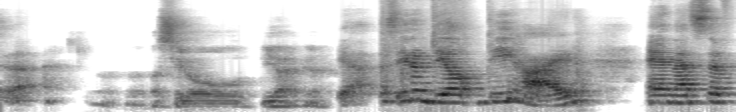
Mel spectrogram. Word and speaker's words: acetaldehyde: Acetaldehyde.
